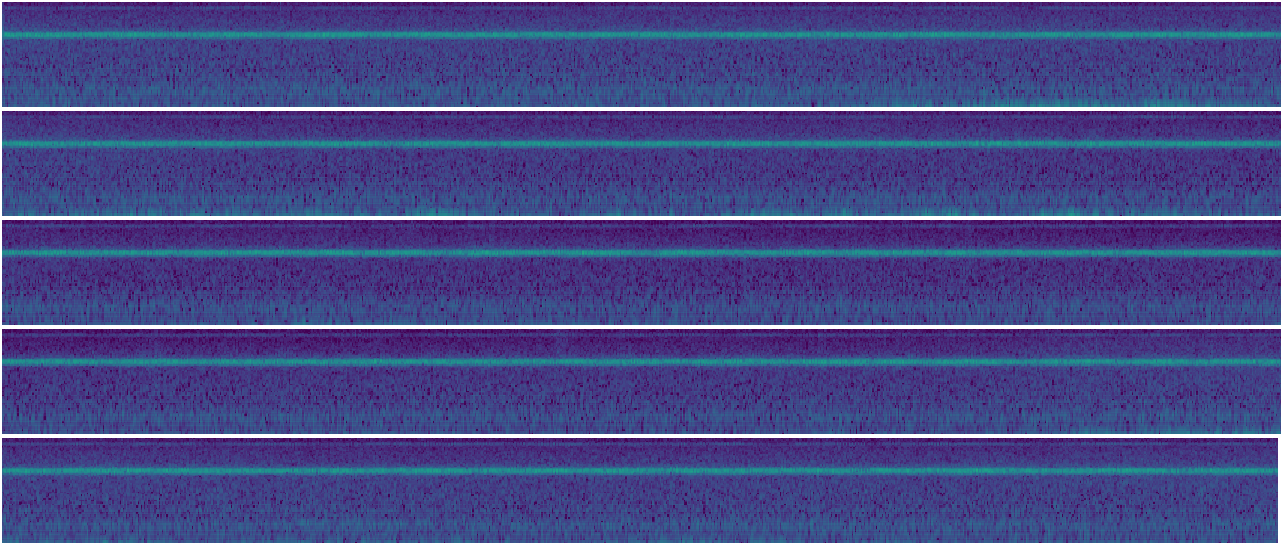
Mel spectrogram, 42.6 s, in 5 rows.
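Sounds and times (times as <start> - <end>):
crickets chirping: 0.0 - 42.6.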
